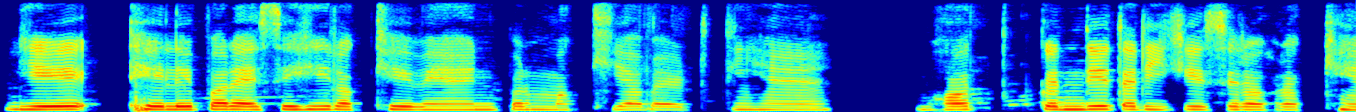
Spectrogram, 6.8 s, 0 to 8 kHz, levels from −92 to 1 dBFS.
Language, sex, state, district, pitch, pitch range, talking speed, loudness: Hindi, female, Uttar Pradesh, Jyotiba Phule Nagar, 215 Hz, 205-220 Hz, 175 wpm, -17 LUFS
